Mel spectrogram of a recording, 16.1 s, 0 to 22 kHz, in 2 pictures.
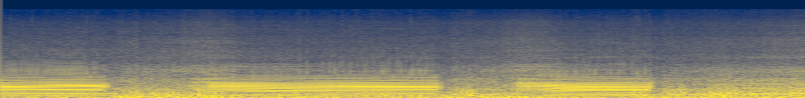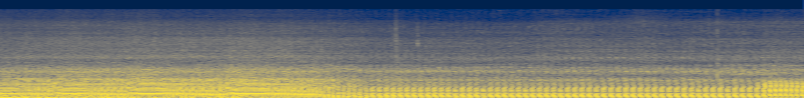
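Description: KTM 690 SMC-R's single-cylinder engine accelerating, its pitch climbing and broken three times by upshifts in the first seven seconds. The revs then fall away as the throttle is rolled off, settling into a low, steady run, and pick up again near the end.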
